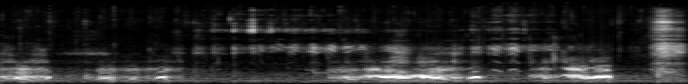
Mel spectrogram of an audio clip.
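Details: A Manx kitten defends her food while eating with gremlin-like noises: low, gurgling growls in uneven bursts that swell and dip, ending in a short hiss-like burst.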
